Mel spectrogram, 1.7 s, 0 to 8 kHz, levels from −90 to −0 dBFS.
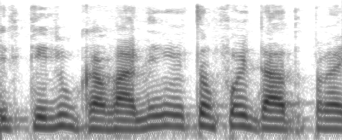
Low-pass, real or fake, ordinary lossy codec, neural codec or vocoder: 7.2 kHz; fake; none; codec, 16 kHz, 4 kbps, FreqCodec, larger model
